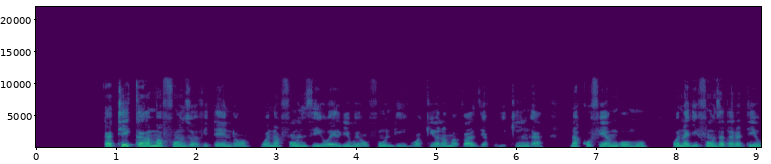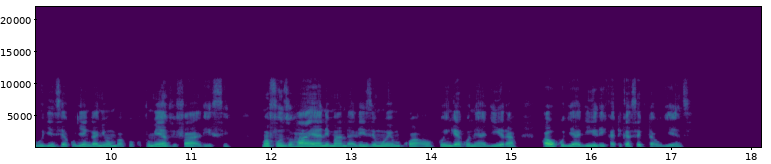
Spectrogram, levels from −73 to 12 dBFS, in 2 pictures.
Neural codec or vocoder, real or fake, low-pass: none; real; 10.8 kHz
